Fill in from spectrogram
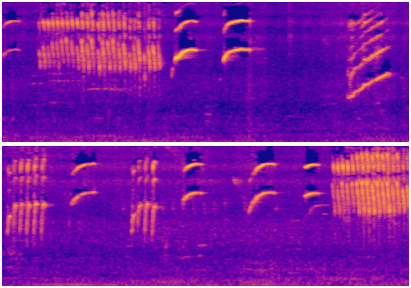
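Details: Singing canary, a lure recording for young birds learning to sing, delivering high, rising whistled notes in quick succession mixed with short rattling trills and one dense buzzy burst at the end, with steady low background noise.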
